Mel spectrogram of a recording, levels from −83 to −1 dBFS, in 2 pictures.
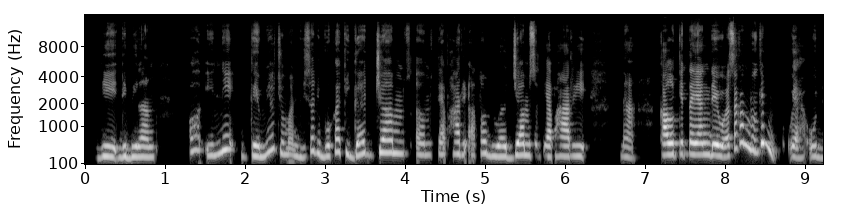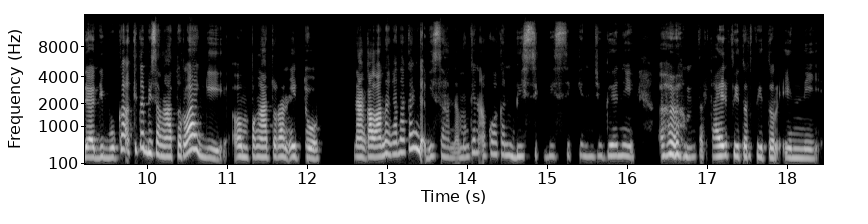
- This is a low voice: No, high, 220 Hz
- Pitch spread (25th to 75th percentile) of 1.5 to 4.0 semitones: Yes, average, 3.4 semitones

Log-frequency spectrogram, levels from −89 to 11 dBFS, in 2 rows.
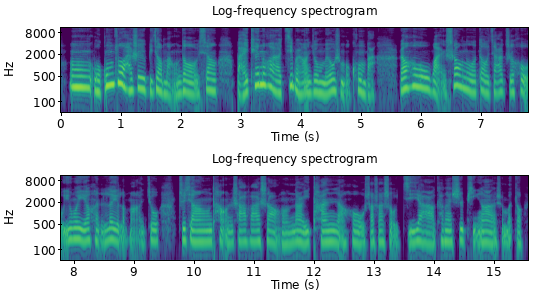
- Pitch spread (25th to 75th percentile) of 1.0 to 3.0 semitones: No, average, 3.9 semitones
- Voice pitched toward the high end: No, medium, 175 Hz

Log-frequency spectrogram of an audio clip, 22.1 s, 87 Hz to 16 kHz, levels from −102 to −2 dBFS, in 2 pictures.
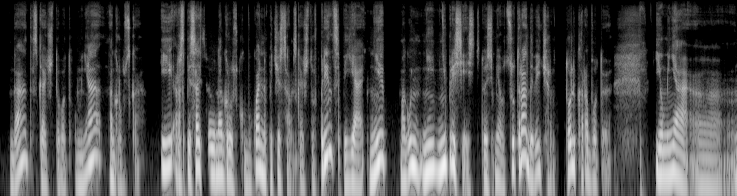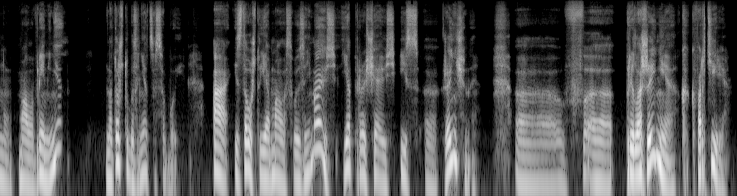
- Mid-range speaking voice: Yes, medium, 145 Hz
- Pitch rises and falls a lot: Yes, wide, 6.3 semitones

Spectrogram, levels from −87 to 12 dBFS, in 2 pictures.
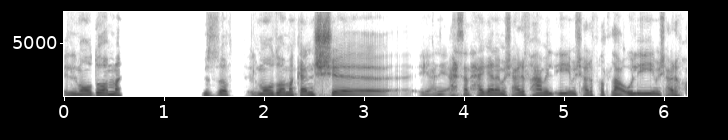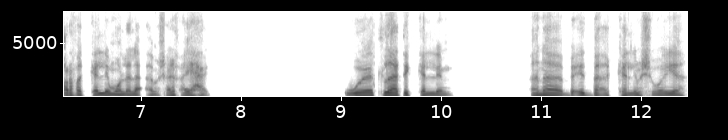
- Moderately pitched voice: Yes, medium, 150 Hz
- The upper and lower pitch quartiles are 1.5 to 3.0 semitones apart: No, average, 3.7 semitones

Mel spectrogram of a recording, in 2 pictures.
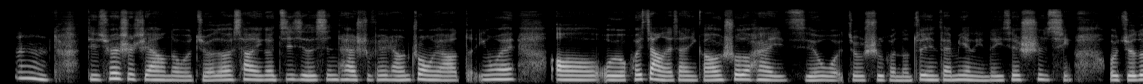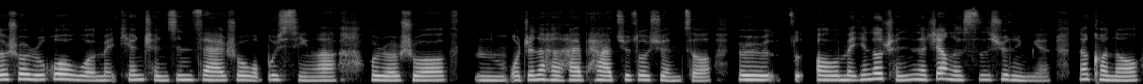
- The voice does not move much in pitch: Yes, narrow, 1.8 semitones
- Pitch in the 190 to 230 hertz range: Yes, high, 205 Hz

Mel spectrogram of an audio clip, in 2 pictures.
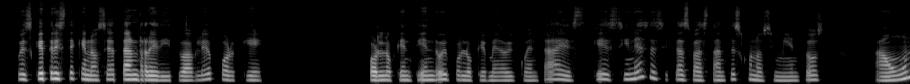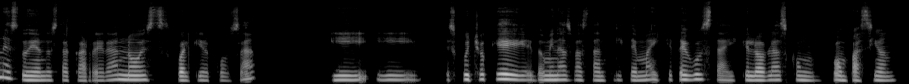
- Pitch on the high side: Yes, high, 205 Hz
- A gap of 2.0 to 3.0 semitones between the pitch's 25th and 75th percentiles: Yes, narrow, 2.4 semitones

